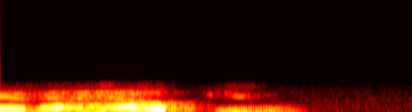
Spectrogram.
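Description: A man's voice slowed far down, a deep, drawn-out vocal sound with a wavering pitch that stops about three seconds in.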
